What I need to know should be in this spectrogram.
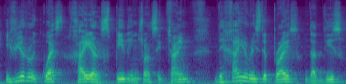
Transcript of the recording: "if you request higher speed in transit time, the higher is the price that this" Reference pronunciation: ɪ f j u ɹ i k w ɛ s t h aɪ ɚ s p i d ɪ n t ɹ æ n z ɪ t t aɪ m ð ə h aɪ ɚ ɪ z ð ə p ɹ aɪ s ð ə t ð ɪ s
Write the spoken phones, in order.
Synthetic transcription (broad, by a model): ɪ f j u ɹ i k w ɛ s t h aɪ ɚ s p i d ɪ n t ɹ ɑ n s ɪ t t aɪ m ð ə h aɪ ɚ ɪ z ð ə p ɹ aɪ s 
